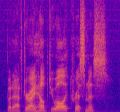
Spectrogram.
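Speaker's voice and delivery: plain reading voice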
